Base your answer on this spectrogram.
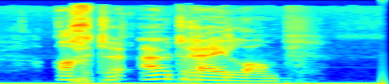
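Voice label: "achteruitrijlamp", Dutch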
